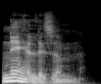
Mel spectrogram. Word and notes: nihilism: British English

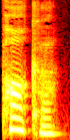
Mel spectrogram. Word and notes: parka: British English

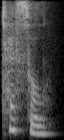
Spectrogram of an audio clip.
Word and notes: tesl: British English

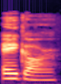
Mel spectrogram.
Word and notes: agar: American English

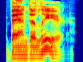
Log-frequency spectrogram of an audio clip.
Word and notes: bandoleer: British English

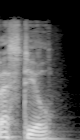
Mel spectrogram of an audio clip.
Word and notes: bestial: British English

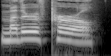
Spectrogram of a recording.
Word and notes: mother-of-pearl: American English

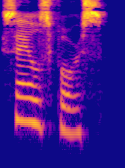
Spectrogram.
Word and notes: sales force: American English

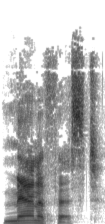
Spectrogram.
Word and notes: manifest: American English

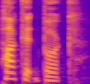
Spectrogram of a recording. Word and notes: pocketbook: American English

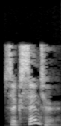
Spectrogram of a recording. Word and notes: succentor: British English

